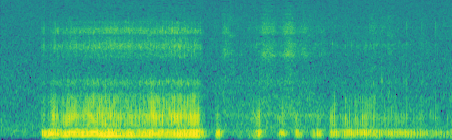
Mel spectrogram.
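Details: Charlie sleeping and snoring: a low, fluttering rumble on the in-breath, then softer snuffling breaths.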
